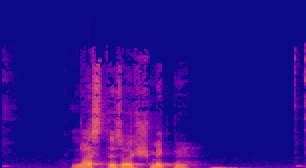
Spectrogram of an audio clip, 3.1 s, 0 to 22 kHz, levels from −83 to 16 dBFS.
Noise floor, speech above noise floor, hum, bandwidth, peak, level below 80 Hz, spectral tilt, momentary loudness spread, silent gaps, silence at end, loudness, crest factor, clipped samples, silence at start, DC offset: -65 dBFS; 51 dB; none; 16 kHz; 0 dBFS; -38 dBFS; -5 dB/octave; 23 LU; none; 0.8 s; -15 LUFS; 18 dB; under 0.1%; 0.7 s; under 0.1%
